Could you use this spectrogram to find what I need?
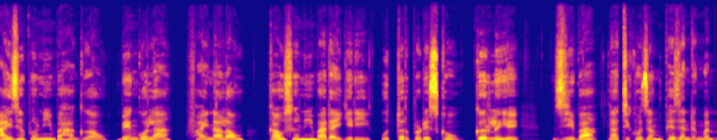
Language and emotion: Bodo, neutral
